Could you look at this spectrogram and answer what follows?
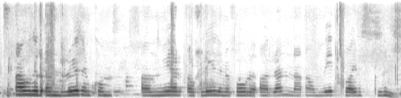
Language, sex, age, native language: Icelandic, female, 40-49, Icelandic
